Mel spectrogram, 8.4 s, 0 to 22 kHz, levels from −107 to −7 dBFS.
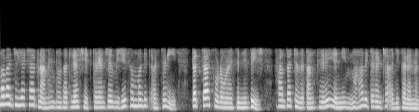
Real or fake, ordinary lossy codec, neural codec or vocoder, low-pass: fake; none; autoencoder, 22.05 kHz, a latent of 192 numbers a frame, VITS, trained on one speaker; 3.6 kHz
